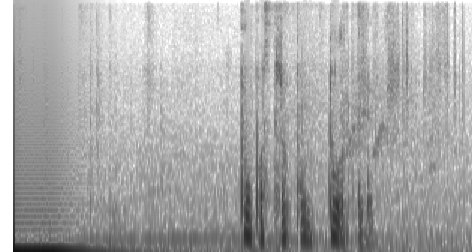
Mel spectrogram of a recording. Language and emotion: Russian, angry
